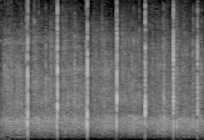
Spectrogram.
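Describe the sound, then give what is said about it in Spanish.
An audience applauds the church's technical and production team with a steady wash of clapping, punctuated by sharp, evenly spaced louder claps at a quick regular beat, about seven over two seconds, with no voices. “desde tu casa también, si quieres aplaudir ahí donde estás, aplaude.”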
